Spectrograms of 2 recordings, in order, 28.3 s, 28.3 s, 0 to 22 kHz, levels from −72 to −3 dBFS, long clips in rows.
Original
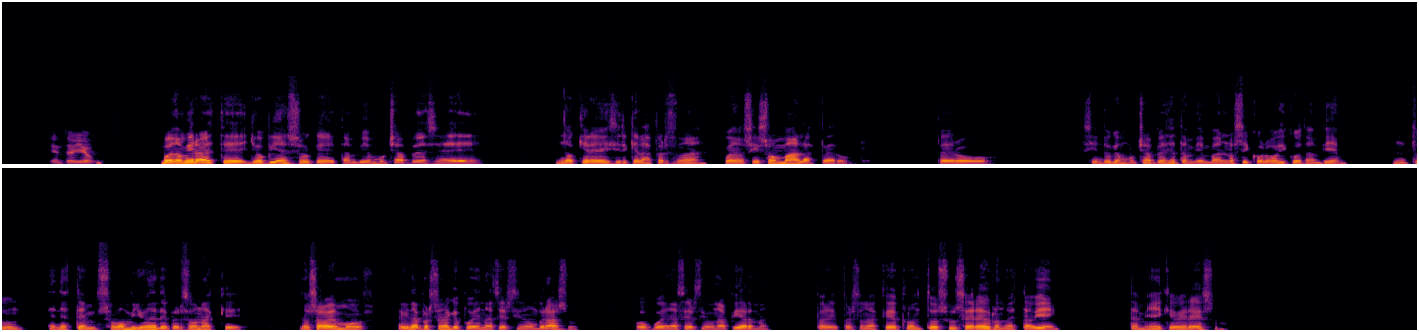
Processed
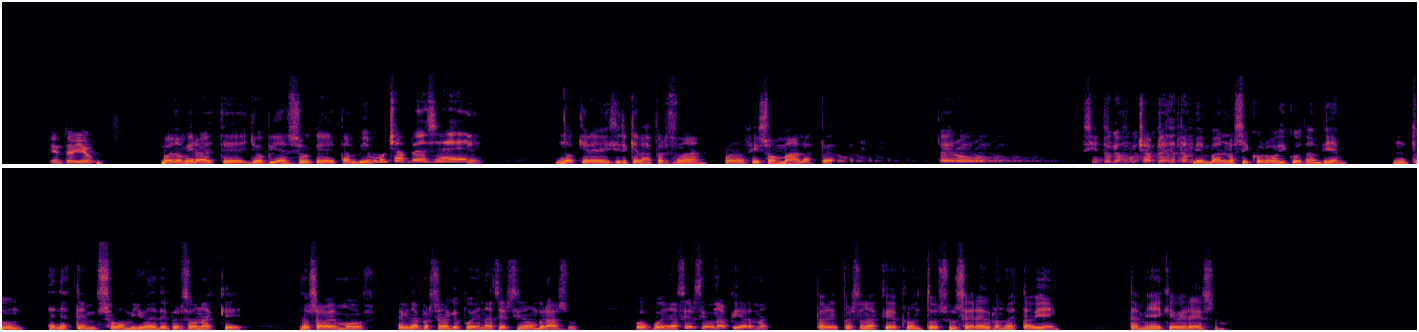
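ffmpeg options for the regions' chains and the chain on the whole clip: -filter_complex "[0:a]asettb=1/sr,asplit=3[s0][s1][s2];[s0]atrim=end=3.704[s3];[s1]atrim=start=3.7:end=4.65,asetpts=PTS-STARTPTS,afade=t=in:d=0.004:c=qsin,afade=t=out:st=0.946:d=0.004:c=qsin,equalizer=f=520:w=2.9:g=-9.5,afreqshift=220[s4];[s2]atrim=start=4.646[s5];[s3][s4]acrossfade=d=0.004:c1=hsin:c2=qsin[s6];[s6][s5]acrossfade=d=0.004:c1=qsin:c2=hsin,asettb=1/sr,asplit=3[s7][s8][s9];[s7]atrim=end=6.944[s10];[s8]atrim=start=6.94:end=7.52,asetpts=PTS-STARTPTS,afade=t=in:d=0.004:c=qsin,afade=t=out:st=0.576:d=0.004:c=qsin,lowpass=1200,acompressor=threshold=0.0282:ratio=3:attack=3.2:release=140:knee=1:detection=peak[s11];[s9]atrim=start=7.516[s12];[s10][s11]acrossfade=d=0.004:c1=hsin:c2=qsin[s13];[s13][s12]acrossfade=d=0.004:c1=qsin:c2=hsin,asettb=1/sr,asplit=3[s14][s15][s16];[s14]atrim=end=8.294[s17];[s15]atrim=start=8.29:end=11.91,asetpts=PTS-STARTPTS,afade=t=in:d=0.004:c=qsin,afade=t=out:st=3.616:d=0.004:c=qsin,highpass=980,aecho=1:1:187|374|561|748|935:0.282|0.13|0.0596|0.0274|0.0126,atrim=end_sample=159642[s18];[s16]atrim=start=11.906[s19];[s17][s18]acrossfade=d=0.004:c1=hsin:c2=qsin[s20];[s20][s19]acrossfade=d=0.004:c1=qsin:c2=hsin,asettb=1/sr,asplit=3[s21][s22][s23];[s21]atrim=end=20.904[s24];[s22]atrim=start=20.9:end=22.33,asetpts=PTS-STARTPTS,afade=t=in:d=0.004:c=qsin,afade=t=out:st=1.426:d=0.004:c=qsin,highpass=f=290:w=0.5412,highpass=f=290:w=1.3066,acompressor=threshold=0.0251:ratio=4:attack=3.2:release=140:knee=1:detection=peak[s25];[s23]atrim=start=22.326[s26];[s24][s25]acrossfade=d=0.004:c1=hsin:c2=qsin[s27];[s27][s26]acrossfade=d=0.004:c1=qsin:c2=hsin,equalizer=f=71:t=o:w=1.8:g=-8.5,acompressor=threshold=0.0316:ratio=12,volume=2.24"

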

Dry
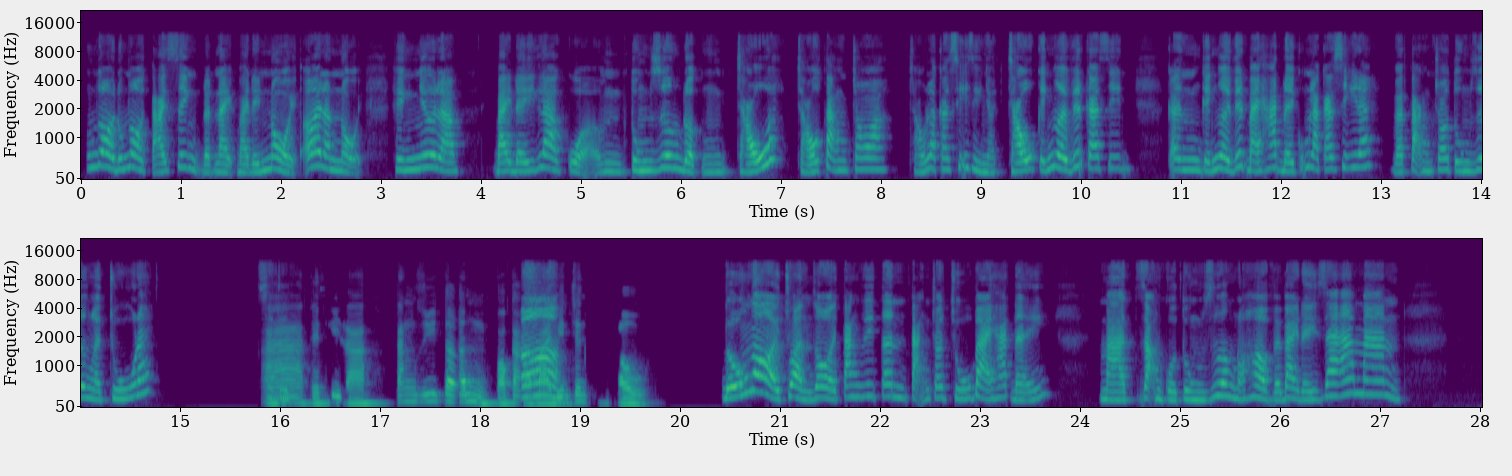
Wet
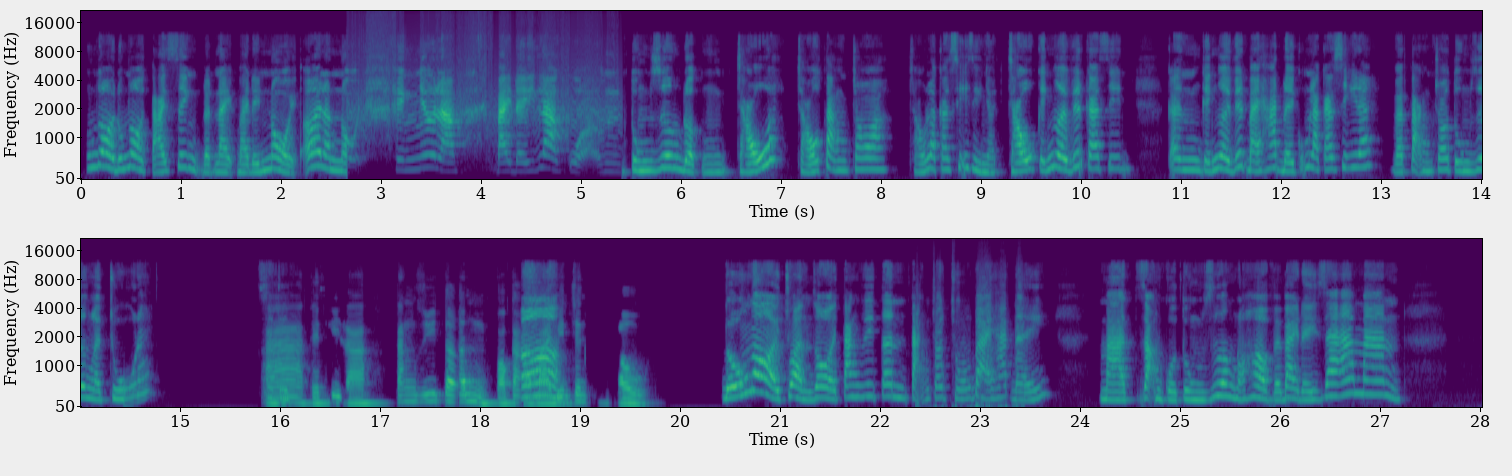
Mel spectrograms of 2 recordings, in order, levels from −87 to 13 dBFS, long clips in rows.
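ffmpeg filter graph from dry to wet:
-filter_complex "[0:a]asettb=1/sr,asplit=3[s0][s1][s2];[s0]atrim=end=2.654[s3];[s1]atrim=start=2.65:end=5.41,asetpts=PTS-STARTPTS,afade=t=in:d=0.004:c=qsin,afade=t=out:st=2.756:d=0.004:c=qsin,aeval=exprs='val(0)+0.5*0.0133*sgn(val(0))':c=same,highpass=f=1700:t=q:w=2.2[s4];[s2]atrim=start=5.406[s5];[s3][s4]acrossfade=d=0.004:c1=hsin:c2=qsin[s6];[s6][s5]acrossfade=d=0.004:c1=qsin:c2=hsin,asettb=1/sr,asplit=3[s7][s8][s9];[s7]atrim=end=14.434[s10];[s8]atrim=start=14.43:end=15.86,asetpts=PTS-STARTPTS,afade=t=in:d=0.004:c=qsin,afade=t=out:st=1.426:d=0.004:c=qsin,equalizer=f=340:w=2.3:g=9.5,acrossover=split=450|2700[s11][s12][s13];[s11]acompressor=threshold=0.0141:ratio=4[s14];[s12]acompressor=threshold=0.0141:ratio=4[s15];[s13]acompressor=threshold=0.00794:ratio=4[s16];[s14][s15][s16]amix=inputs=3:normalize=0,tremolo=f=140:d=0.571[s17];[s9]atrim=start=15.856[s18];[s10][s17]acrossfade=d=0.004:c1=hsin:c2=qsin[s19];[s19][s18]acrossfade=d=0.004:c1=qsin:c2=hsin,asettb=1/sr,asplit=3[s20][s21][s22];[s20]atrim=end=22.354[s23];[s21]atrim=start=22.35:end=23.44,asetpts=PTS-STARTPTS,afade=t=in:d=0.004:c=qsin,afade=t=out:st=1.086:d=0.004:c=qsin,aeval=exprs='if(lt(val(0),0),0.251*val(0),val(0))':c=same,highpass=f=44:p=1,asubboost=boost=9.5:cutoff=110[s24];[s22]atrim=start=23.436[s25];[s23][s24]acrossfade=d=0.004:c1=hsin:c2=qsin[s26];[s26][s25]acrossfade=d=0.004:c1=qsin:c2=hsin"

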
